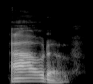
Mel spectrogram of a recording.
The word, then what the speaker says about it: out of: of out of prononciation out of the T changes to a fast D out of she's pulling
